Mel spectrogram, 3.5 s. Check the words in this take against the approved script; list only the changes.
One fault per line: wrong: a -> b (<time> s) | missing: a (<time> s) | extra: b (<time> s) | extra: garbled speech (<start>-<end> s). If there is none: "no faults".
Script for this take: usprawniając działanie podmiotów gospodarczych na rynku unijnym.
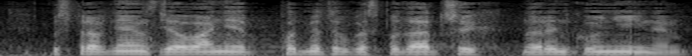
no faults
